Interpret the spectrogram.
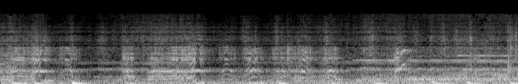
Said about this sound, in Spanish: Los lobos luchan entre sí tratando de obtener la mejor parte del botín de carne de jabalí.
